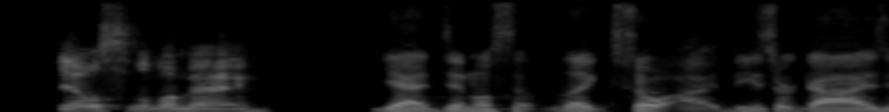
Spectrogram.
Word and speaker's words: Lamet: You still got Fernando Tatis, Manny Machado, Will Myers, Jake Cronenworth, Lamat. How do you pronounce his name? Dinelson Lamet.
